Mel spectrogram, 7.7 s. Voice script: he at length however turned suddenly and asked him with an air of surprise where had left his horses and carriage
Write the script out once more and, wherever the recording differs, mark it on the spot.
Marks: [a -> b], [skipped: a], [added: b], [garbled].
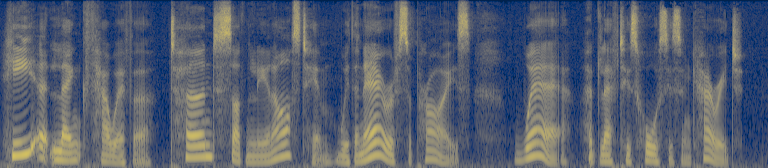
he at length however turned suddenly and asked him with an air of surprise where had left his horses and carriage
